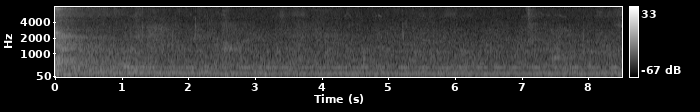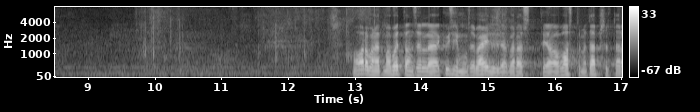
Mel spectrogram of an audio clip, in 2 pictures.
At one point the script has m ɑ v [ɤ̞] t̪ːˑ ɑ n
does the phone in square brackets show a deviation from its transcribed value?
no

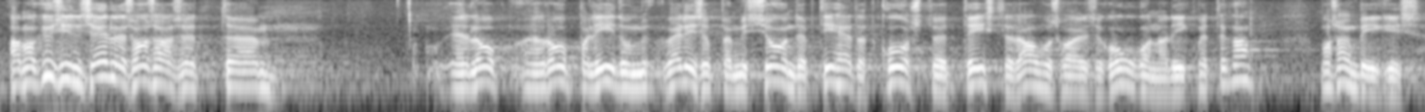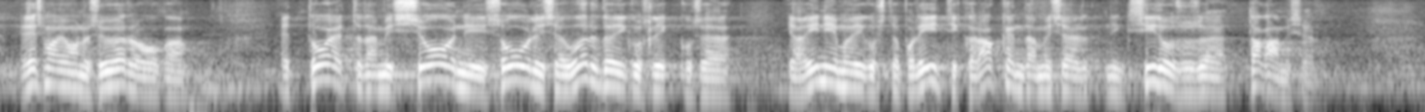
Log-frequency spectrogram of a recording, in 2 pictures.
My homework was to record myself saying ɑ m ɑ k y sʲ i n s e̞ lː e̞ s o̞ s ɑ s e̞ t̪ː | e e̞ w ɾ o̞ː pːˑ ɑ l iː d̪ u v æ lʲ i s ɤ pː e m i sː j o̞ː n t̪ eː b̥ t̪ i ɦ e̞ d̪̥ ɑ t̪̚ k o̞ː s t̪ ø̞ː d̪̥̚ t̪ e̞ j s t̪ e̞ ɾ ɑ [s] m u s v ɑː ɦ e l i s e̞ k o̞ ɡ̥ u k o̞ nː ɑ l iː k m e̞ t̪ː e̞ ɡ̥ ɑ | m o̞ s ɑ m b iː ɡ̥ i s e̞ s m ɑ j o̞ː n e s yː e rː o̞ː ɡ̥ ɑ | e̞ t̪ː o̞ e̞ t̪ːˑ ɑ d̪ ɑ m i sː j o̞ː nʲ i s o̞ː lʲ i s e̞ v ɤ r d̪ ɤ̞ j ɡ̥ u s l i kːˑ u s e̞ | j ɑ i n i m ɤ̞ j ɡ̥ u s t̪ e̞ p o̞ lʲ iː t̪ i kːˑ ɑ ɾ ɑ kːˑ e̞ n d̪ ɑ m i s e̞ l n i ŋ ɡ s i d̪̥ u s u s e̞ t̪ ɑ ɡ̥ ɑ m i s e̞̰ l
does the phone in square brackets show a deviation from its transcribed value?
yes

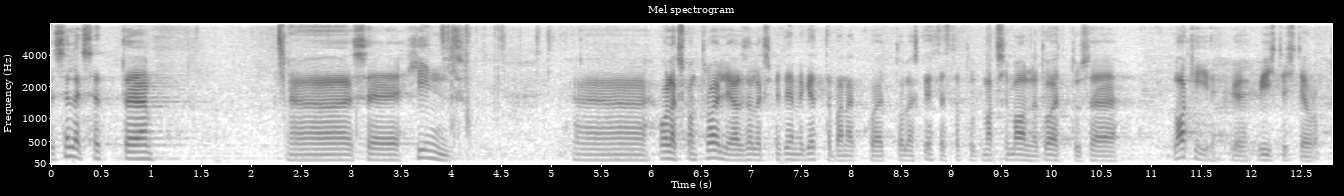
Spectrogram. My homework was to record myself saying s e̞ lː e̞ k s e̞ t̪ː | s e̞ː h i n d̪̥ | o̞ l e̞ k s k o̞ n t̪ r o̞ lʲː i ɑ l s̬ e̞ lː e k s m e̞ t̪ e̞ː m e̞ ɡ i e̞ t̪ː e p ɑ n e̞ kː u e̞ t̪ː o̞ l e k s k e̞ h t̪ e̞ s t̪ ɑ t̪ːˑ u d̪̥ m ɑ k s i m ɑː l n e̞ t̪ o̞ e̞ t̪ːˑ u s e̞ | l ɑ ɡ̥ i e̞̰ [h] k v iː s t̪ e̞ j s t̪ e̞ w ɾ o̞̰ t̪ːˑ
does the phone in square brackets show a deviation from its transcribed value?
no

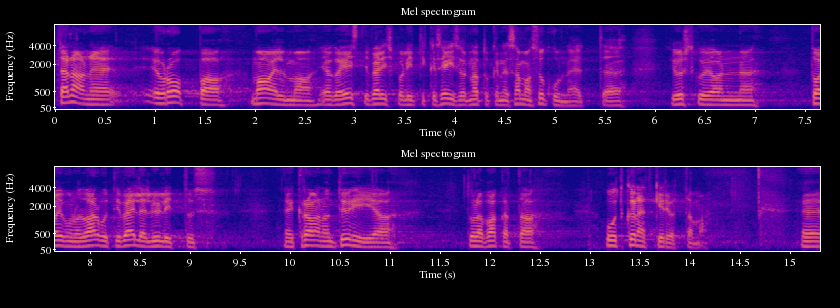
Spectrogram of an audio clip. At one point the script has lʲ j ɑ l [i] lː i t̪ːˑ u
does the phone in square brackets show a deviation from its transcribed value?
yes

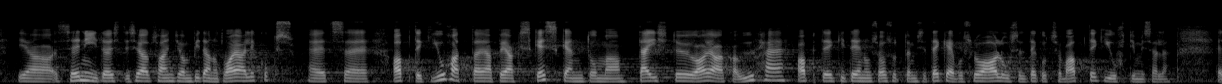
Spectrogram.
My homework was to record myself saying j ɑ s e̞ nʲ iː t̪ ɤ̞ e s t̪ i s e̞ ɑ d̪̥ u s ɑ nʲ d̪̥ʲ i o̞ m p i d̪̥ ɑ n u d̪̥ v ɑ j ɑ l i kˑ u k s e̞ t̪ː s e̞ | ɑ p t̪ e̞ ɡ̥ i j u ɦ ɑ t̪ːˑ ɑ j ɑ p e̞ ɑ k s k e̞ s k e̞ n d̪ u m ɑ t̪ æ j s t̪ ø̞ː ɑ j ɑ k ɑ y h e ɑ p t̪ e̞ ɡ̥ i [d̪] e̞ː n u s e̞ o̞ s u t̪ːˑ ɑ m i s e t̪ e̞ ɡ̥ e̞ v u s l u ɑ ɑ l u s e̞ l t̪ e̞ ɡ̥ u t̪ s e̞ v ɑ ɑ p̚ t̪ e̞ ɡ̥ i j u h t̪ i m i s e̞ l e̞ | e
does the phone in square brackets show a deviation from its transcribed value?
yes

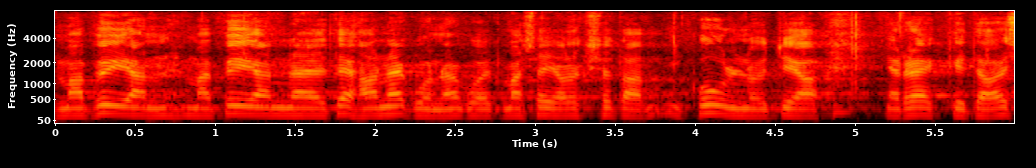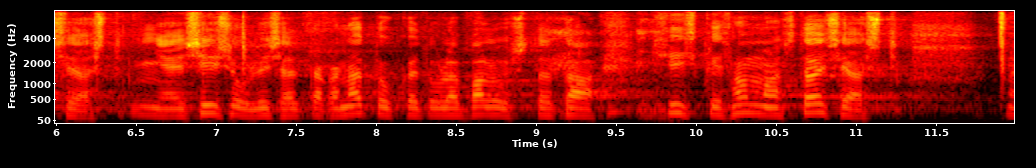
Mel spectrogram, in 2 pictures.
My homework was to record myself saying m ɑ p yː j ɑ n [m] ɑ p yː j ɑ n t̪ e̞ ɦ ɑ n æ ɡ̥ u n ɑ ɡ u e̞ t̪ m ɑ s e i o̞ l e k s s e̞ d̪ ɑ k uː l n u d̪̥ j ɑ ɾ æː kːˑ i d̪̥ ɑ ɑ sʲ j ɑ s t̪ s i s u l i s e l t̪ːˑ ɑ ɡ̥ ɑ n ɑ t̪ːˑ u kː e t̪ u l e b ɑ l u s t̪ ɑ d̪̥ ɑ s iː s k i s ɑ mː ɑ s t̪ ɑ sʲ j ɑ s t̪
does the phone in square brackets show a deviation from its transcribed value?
no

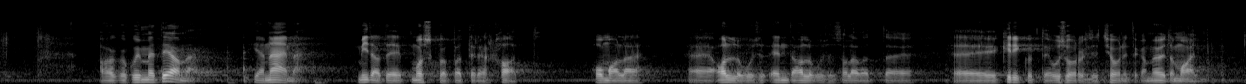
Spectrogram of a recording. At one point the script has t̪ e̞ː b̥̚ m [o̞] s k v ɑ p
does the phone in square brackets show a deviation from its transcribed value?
no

